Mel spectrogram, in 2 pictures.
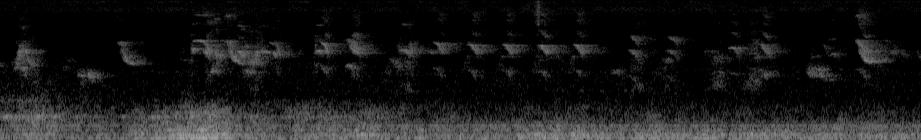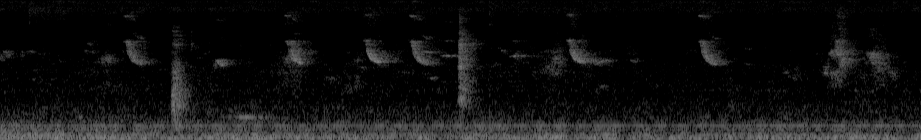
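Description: Faint bird chirps: short falling notes repeating every second or so, with a quick run of notes in the first few seconds. Under them are a low rumble that swells about two seconds in, and a steady faint hum.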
